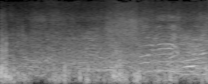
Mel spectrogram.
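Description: Several voices calling out on a football pitch, with wind rumbling on the microphone.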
